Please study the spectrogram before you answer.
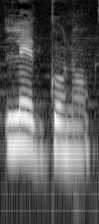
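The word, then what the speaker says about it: leggono: এখানে দেখুন প্রথমটা ইও লেগ্গো, জি এর সাথে ও হওয়ার কারণে গয়ের মতো উচ্চারণ হয়েছে, এবং লাস্টেরটা লরো লেগ্গনো, জি এর সাথে ও হওয়ার কারণে গয়ের মতো উচ্চারণ হয়েছে।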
